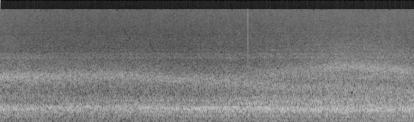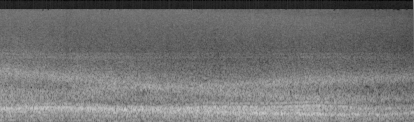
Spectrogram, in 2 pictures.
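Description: A steady rushing, rumbling noise that swells slowly and then fades out near the end.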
